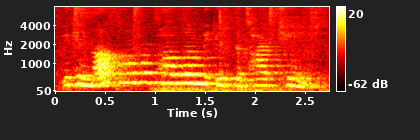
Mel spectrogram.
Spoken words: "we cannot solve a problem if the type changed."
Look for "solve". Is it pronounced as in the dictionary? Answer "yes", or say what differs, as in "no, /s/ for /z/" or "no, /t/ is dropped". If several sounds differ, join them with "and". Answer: no, /l/ is dropped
